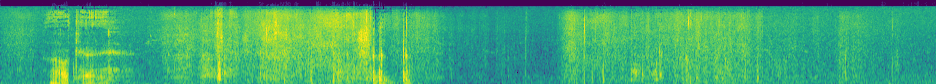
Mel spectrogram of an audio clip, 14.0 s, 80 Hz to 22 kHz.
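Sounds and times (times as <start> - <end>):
small clicks and rustles: 2.4 - 13.6
sharp handling knocks: 3.0 - 6.4.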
